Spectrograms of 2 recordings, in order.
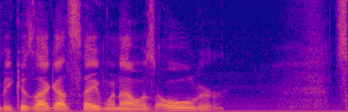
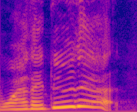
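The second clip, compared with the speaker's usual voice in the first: high, loud incredulous question; puzzled disbelief; 12 semitones higher, 5 dB louder than usual. Retold or imitated. Young believer thinking about preachers' put-on voices, baffled. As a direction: wonder aloud in a high, baffled voice.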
